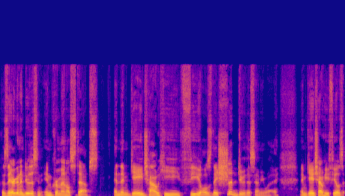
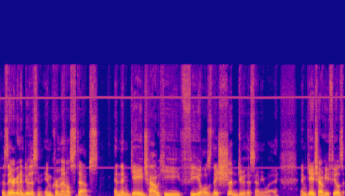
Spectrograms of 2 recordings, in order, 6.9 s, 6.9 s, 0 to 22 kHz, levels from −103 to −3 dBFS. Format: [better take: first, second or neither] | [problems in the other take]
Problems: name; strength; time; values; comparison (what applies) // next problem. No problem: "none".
first | high-pitched whine; faint; throughout; 11 kHz, 30 dB below the speech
